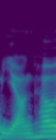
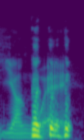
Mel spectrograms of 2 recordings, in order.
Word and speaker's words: Youngho: of stuff for me i call him young ho even though it's not even how you pronounce it i'm sure it's not i wouldn't want to be if my name was youngho i definitely wouldn't want to be called young it's young way but no way yeah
